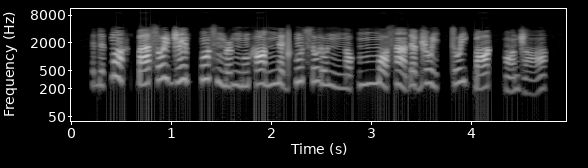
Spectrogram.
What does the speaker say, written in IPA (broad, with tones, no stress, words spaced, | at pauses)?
dɘ˨˩˦k͡pɑ̃˥˩xk͡pa˨˦ so˧˥˧jɖ͡ʐẽ˧˥˧pːɔ̃˧˥˧s ŋ͡mə˞˨˦ŋ͡mũ˨˦xɑ˧˥˧nːɘ˥˩d kũ˧˥˧sɾu˧˥˧ ɾu˨˦nːɔ˨˩˦kmːɔ˥˩sã˥˩ ɗɛ˥˩ɖ͡ʐu˥˩j tːu˧˥˧jk͡pɑ˨˦kːɔ̃˨˩˦ɖ͡ʐɑ̃˨˩˦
